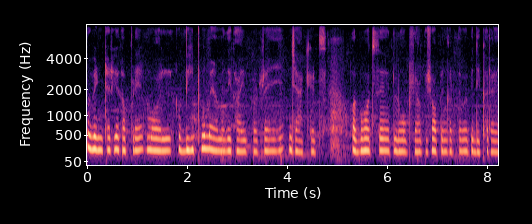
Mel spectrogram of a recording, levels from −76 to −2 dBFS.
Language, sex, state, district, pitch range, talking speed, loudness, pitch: Hindi, female, Jharkhand, Sahebganj, 205-220 Hz, 190 wpm, -18 LUFS, 210 Hz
